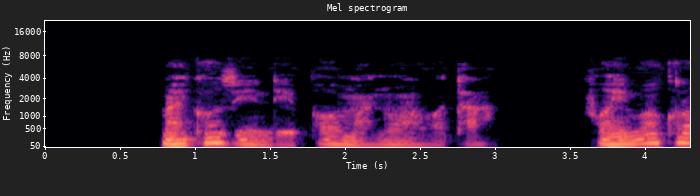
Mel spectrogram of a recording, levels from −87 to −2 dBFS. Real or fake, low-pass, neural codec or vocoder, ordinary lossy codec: real; none; none; none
